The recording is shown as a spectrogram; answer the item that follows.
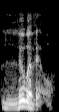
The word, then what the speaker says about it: Louisville: Lee says to Morgan, I've heard that's Louisville.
